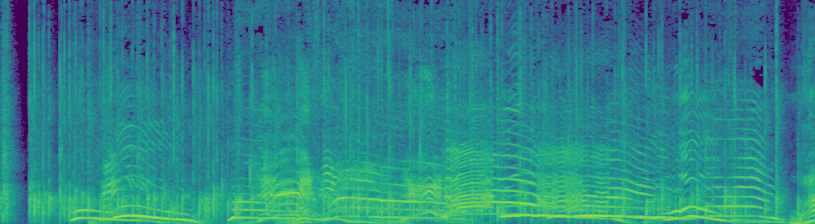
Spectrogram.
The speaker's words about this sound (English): I'm going to bring her out. Let's give her a nice round of applause. Boys and girls all over the world, give it up for Chi-Chi!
